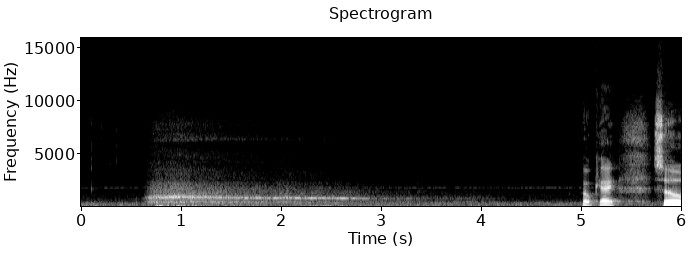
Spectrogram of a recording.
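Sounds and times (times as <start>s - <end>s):
deep breath in and out: 0.6s - 4.5s, 5.4s - 5.7s
speech: 5.0s - 5.9s.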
